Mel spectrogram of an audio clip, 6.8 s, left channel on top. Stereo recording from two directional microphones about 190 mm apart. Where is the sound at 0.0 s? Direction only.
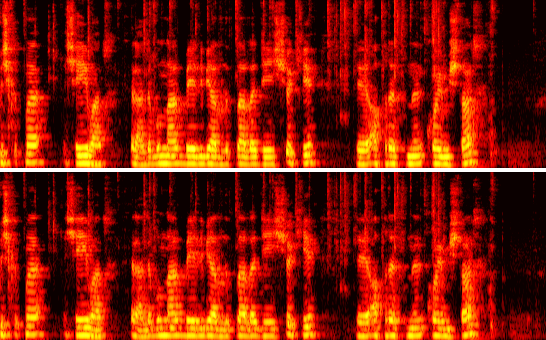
35° left (ahead or behind).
